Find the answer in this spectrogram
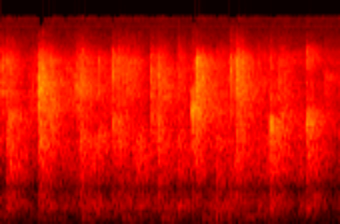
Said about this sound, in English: Yeah, you can give that a clap. Come on.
